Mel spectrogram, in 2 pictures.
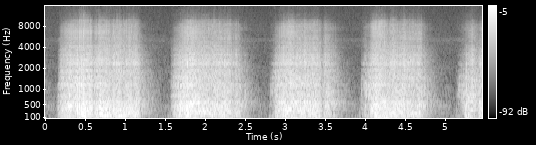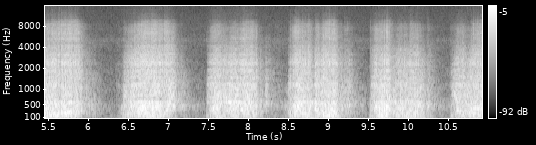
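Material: Latex.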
